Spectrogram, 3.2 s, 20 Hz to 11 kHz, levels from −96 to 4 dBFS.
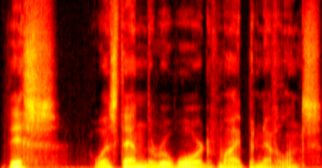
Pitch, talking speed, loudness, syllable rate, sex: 80 Hz, 150 wpm, -20 LUFS, 4.8 syllables/s, male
